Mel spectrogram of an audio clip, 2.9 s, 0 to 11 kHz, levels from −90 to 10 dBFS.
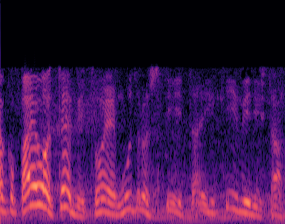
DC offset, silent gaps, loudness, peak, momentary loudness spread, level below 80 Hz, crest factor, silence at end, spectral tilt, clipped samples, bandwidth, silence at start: under 0.1%; none; -24 LUFS; -4 dBFS; 15 LU; -56 dBFS; 18 dB; 0 s; -11.5 dB/octave; under 0.1%; 4.1 kHz; 0 s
